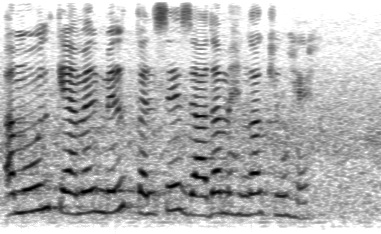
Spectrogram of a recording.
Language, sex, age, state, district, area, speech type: Urdu, female, 45-60, Uttar Pradesh, Aligarh, urban, read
